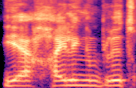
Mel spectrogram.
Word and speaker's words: Heiligenblut: Yeah, I think, Heiligenblut or Heiligenblut. I think you pronounced it pretty spot on there.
